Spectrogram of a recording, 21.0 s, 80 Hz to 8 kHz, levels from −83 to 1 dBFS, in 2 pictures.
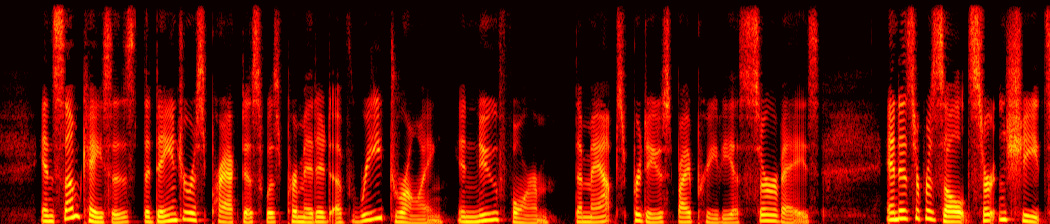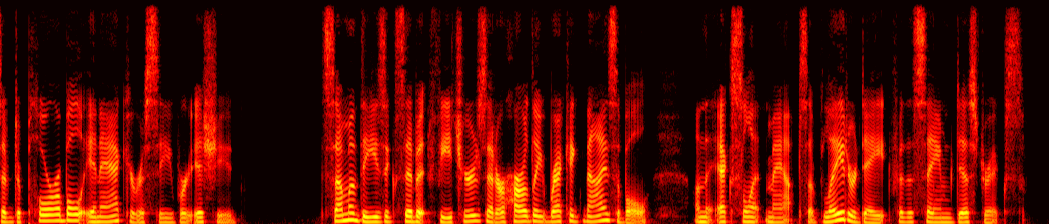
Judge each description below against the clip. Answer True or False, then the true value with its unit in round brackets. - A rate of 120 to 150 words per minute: True (145 wpm)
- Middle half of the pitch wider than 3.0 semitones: True (3.9 semitones)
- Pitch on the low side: False (175 Hz)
